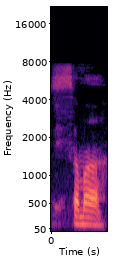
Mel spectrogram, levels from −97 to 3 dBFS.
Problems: none marked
